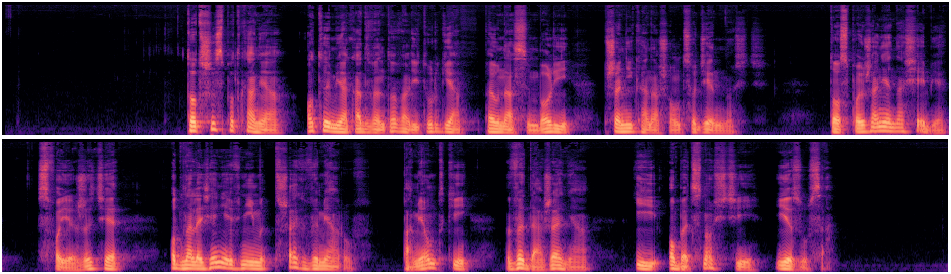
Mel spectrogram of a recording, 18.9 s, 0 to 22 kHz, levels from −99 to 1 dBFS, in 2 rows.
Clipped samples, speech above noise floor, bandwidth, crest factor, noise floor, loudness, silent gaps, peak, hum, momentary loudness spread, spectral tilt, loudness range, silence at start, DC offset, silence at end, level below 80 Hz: under 0.1%; 57 dB; over 20 kHz; 22 dB; -77 dBFS; -21 LUFS; none; 0 dBFS; none; 12 LU; -7 dB/octave; 3 LU; 1.85 s; under 0.1%; 1.25 s; -46 dBFS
